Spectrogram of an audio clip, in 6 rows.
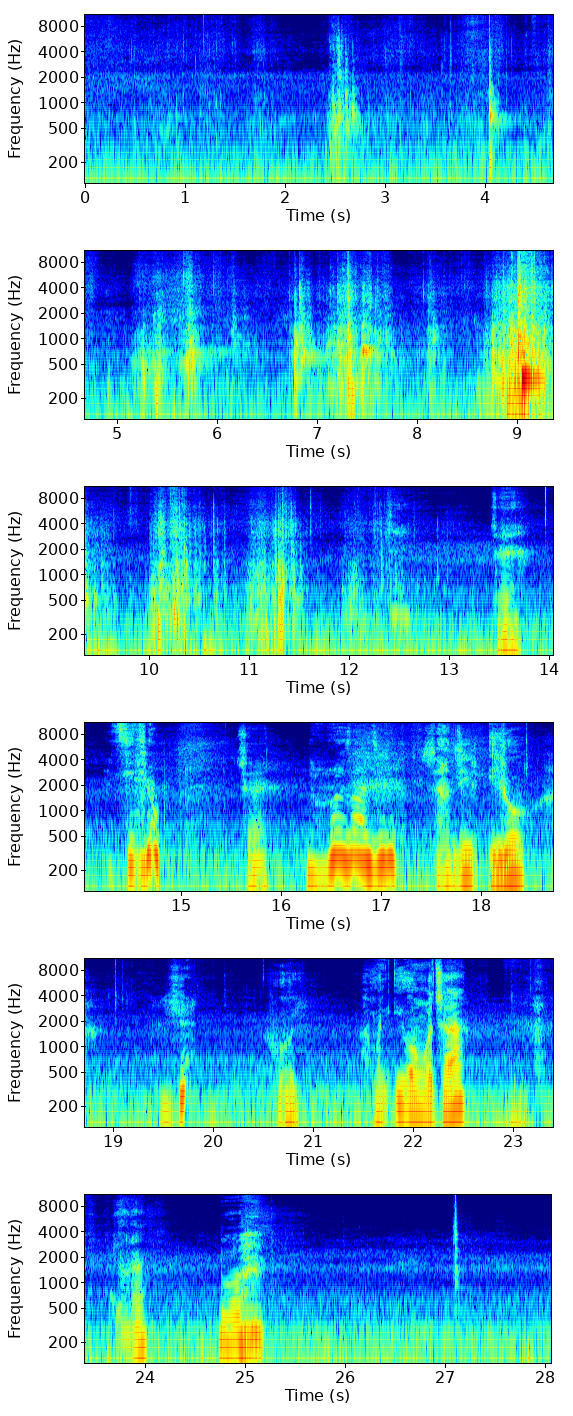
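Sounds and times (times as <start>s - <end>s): hand tool digging hard earth: 2.4s - 3.0s, 5.1s - 12.6s.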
